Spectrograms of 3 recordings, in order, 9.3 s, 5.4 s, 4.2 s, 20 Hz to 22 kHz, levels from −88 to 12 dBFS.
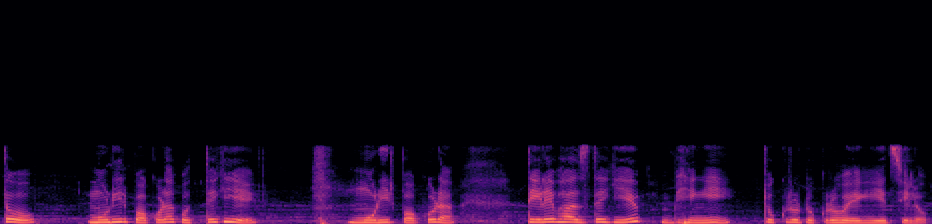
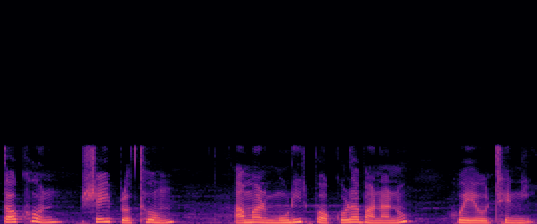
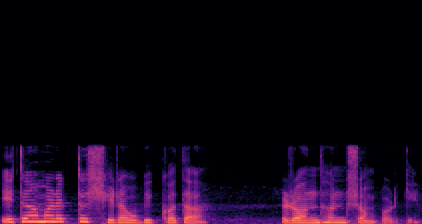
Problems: constant background noise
